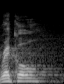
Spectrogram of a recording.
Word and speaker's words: Rickle: an Malik and Brad rickle rhymes with pickle are running in the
